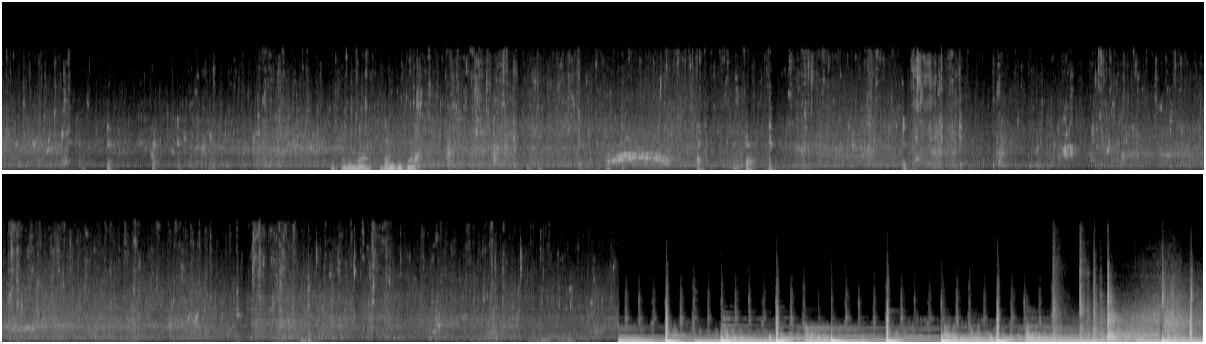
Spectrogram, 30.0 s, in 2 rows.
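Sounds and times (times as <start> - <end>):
fish and onion sizzling: 0.0 - 22.8.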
